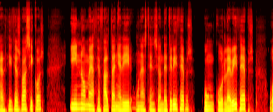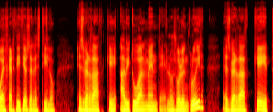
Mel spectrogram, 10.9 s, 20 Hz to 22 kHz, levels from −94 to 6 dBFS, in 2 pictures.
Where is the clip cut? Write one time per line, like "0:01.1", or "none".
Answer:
none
